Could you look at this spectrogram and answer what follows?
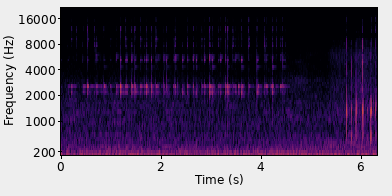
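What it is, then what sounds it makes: Glass item tapped. Glass items in a store are tapped with quick, light strokes, giving a steady run of bright, clear clinks over a low background rumble. After a short pause, a few louder, lower-pitched taps ring out near the end, each clink dying away almost instantly.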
